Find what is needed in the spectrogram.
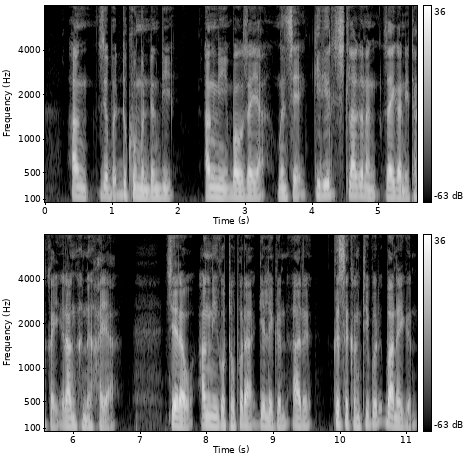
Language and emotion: Bodo, sad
